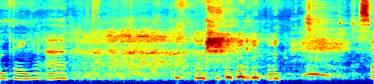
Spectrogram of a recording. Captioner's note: laughter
